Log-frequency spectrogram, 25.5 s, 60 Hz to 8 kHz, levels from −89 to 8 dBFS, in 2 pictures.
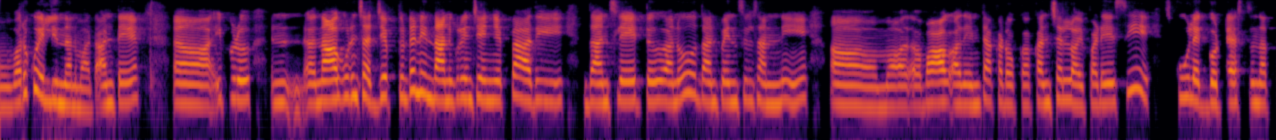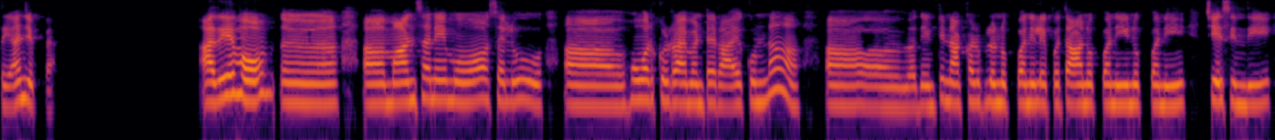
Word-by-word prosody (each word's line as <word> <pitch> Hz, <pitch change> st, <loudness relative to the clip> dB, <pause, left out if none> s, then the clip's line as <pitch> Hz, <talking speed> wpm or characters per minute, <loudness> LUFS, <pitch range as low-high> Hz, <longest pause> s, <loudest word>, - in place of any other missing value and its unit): వరుకు 305 Hz, +11 st, 0 dB
ఎళ్ళింది 230 Hz, -4 st, +1 dB
అనమాట. 185 Hz, -3 st, -5 dB
అంటే 220 Hz, +1 st, -1 dB, 0.5 s
ఆహ్, 210 Hz, -1 st, +4 dB
ఇప్పుడు 250 Hz, -1 st, 0 dB, 0.4 s
న్ 230 Hz, -, -3 dB, 0.4 s
నా 235 Hz, -, +13 dB
గురించి 280 Hz, +1 st, +1 dB
అది 215 Hz, -, -3 dB
జెప్తుంటే 275 Hz, +4 st, +1 dB
నేను 290 Hz, -4 st, +2 dB
దాని 235 Hz, -1 st, +6 dB
గురించి 255 Hz, 0 st, 0 dB
ఏం 240 Hz, -, -1 dB
చెప్పా, 235 Hz, +4 st, +1 dB
అదీ 240 Hz, 0 st, -2 dB, 0.5 s
దాని 220 Hz, 0 st, +3 dB
స్లేట్ 235 Hz, -1 st, +1 dB, 0.2 s
అను, 235 Hz, +5 st, -2 dB, 0.2 s
దాని 225 Hz, -1 st, 0 dB
పెన్సిల్స్ 230 Hz, +2 st, -4 dB
అన్నీ, 215 Hz, +2 st, -3 dB, 0.4 s
ఆహ్, 200 Hz, -2 st, +1 dB
మ -, -, -6 dB, 0.4 s
వ 220 Hz, 0 st, +7 dB, 0.2 s
అదేంటి 210 Hz, +2 st, -3 dB
అక్కడ 225 Hz, -2 st, -4 dB
ఒక 205 Hz, +1 st, -8 dB
కంచెల్లో 225 Hz, +1 st, 0 dB
అయి 195 Hz, -, -10 dB
పడేసీ, 220 Hz, -, -1 dB, 0.3 s
స్కూల్ 265 Hz, -2 st, 0 dB
ఎగ్గొట్టేస్తంది 220 Hz, +1 st, -1 dB
అత్తయ్య 200 Hz, 0 st, -5 dB
అని 245 Hz, 0 st, -1 dB
జెప్పా. -, -, -12 dB, 1.5 s
అదేమో 260 Hz, +3 st, +6 dB, 0.4 s
ఆహ్, 215 Hz, -1 st, -1 dB, 0.3 s
ఆ! -, -, +3 dB, 0.2 s
మానసానేమో 235 Hz, +1 st, +1 dB, 0.2 s
అసలూ 230 Hz, -1 st, -5 dB, 0.5 s
ఆహ్, 200 Hz, -1 st, +1 dB
హోమ్ 245 Hz, 0 st, -1 dB
వర్కులు 240 Hz, -1 st, -2 dB
రాయమంటే 215 Hz, 0 st, 0 dB
రాయకుండా, 220 Hz, -, -2 dB, 0.6 s
ఆహ్, 200 Hz, -1 st, -3 dB, 0.2 s
అదేంటి 200 Hz, +4 st, -7 dB
నాకు 215 Hz, 0 st, -1 dB
కడుపులో 225 Hz, -1 st, -3 dB
నొప్పని, 215 Hz, +1 st, -2 dB
లేపోతే 215 Hz, +1 st, -5 dB
ఆ -, -, +4 dB
నొప్పని 210 Hz, 0 st, -3 dB
ఈ -, -, -1 dB
నొప్పిని 205 Hz, -1 st, -4 dB, 0.4 s
చేసిందీ. 215 Hz, -3 st, -1 dB
220 Hz, 135 wpm, -23 LUFS, 210-240 Hz, 1.5 s, నా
